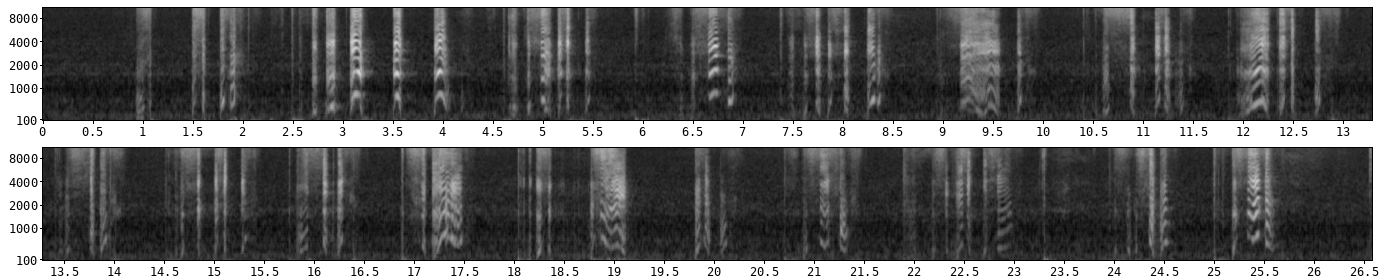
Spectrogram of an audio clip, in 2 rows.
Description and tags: Rubber Squeak!
Sliding my hand across a rubber surface to create squeaking. Recorded using an AKG Perception 120 in my home studio.
rubber, slipping, squeaking, slide, slip, squeak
